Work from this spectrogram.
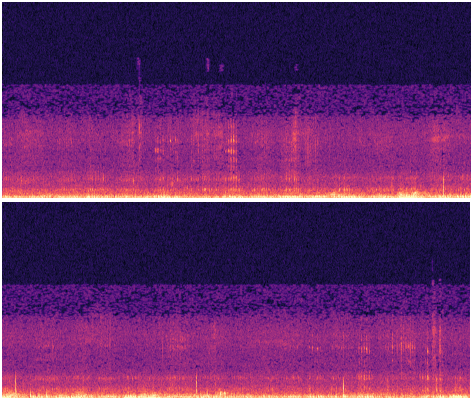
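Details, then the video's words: Domestic cat purring while being petted and scratched: a steady low rumbling purr, continuous throughout with slight pulsing, no other clear sounds. "cat purring"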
